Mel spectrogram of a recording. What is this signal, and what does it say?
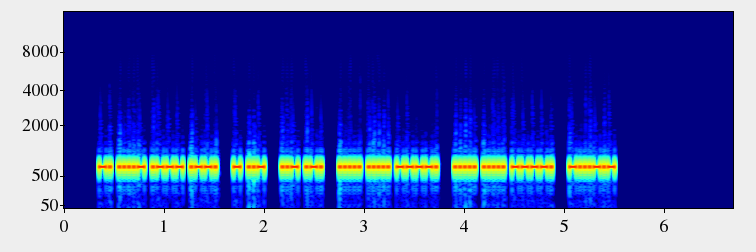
Morse code, heard as a keyed tone, about 53 wpm, 700 Hz. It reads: N4JP TU UR 559 559 <BK>
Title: SOTA QSO Practice 50wpm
